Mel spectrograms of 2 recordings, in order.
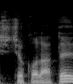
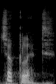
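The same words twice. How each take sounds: First: "ciocolată" as "cho-co-la-te", all syllables; wrong, spelled-out pronunciation. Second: "chocolate" in two syllables, "chok-let"; correct pronunciation. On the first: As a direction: sound every syllable of "ciocolată". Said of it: "Nu zici ciocolată". ("ciocolată" citit literă cu literă, greșit) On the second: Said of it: "zici chocolate". ("chocolate" scurtat, "cioc-let") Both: Shown as a demonstration.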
